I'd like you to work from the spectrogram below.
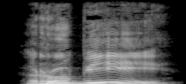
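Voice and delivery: high, loud urgent order; shouted command. A narrator's reading. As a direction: command at full voice. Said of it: "скомандовал он". (громкий приказ криком)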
